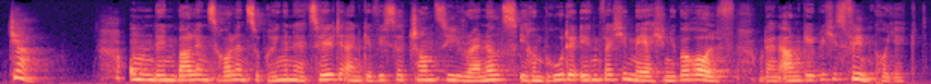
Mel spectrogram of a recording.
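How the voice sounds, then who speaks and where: A woman's voice: mid-range voice, steady tone, brisk, a little mellow, lightly acted. An actress playing a frightened young woman with an addiction, confessing earnestly in in a radio crime drama. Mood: confessional, tense.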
